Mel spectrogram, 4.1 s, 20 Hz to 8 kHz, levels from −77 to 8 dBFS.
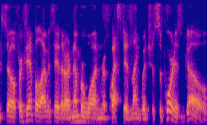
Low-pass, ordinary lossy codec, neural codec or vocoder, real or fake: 7.2 kHz; Opus, 24 kbps; none; real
